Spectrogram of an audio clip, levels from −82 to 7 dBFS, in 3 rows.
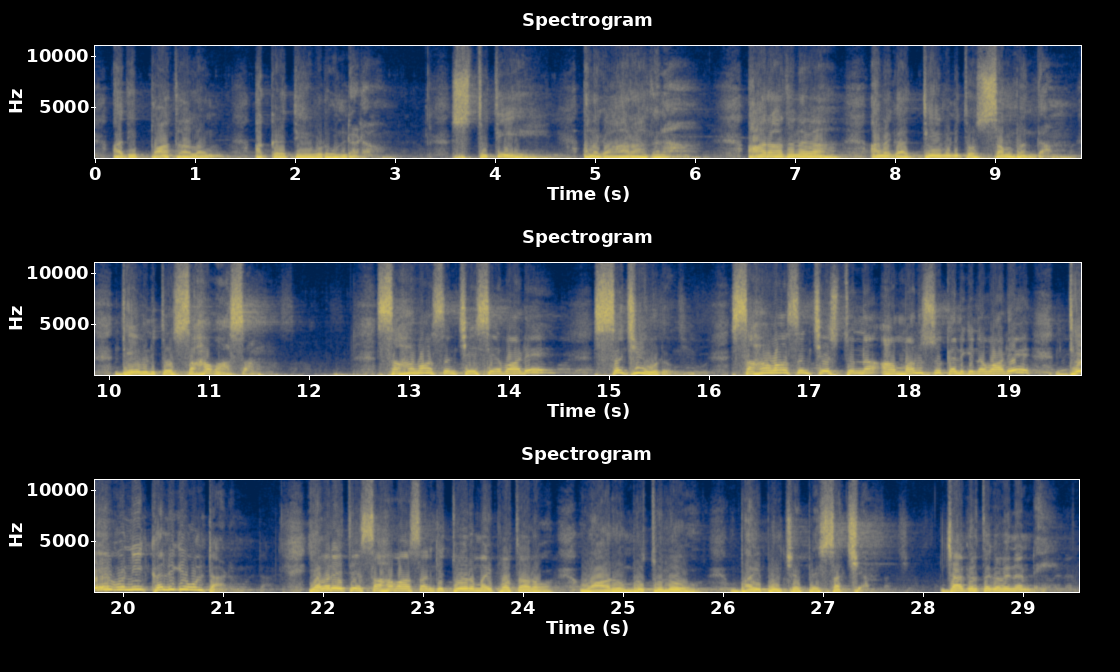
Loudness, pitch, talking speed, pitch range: -7 LUFS, 160 Hz, 75 wpm, 130-200 Hz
